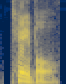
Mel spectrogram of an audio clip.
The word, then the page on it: table: American English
